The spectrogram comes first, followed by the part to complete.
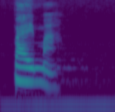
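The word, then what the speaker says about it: βῆμα: Baima. Bacanya baima.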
